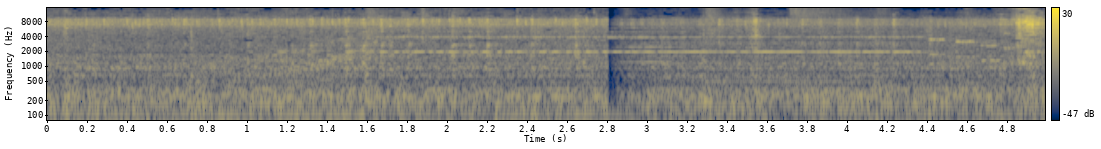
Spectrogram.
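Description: Blended shallot, garlic, onion, candlenut and dried-shrimp spice paste sizzling and bubbling steadily in oil in a wok, cooked through until the oil has separated out. A short sharp click near the end.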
